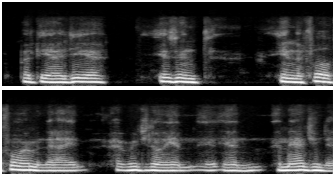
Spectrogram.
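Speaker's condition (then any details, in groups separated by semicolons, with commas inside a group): Parkinson's disease; sluggishness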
